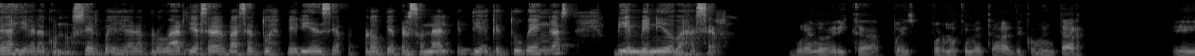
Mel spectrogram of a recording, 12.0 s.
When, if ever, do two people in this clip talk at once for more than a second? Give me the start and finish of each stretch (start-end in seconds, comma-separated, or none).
none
